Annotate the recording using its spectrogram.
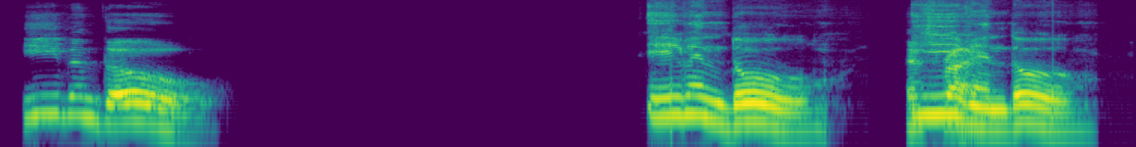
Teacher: so the way this sounds it's long short long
